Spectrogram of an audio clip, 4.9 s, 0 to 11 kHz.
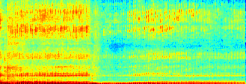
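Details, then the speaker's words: Honda XR50 single-cylinder after head gasket repair that fixed an air leak dropping idle: fairly even idle, soft pulsing thump, no air-leak hiss; runs fine, oil in silencer from sitting upside down may smoke. "Alright, so I got that piece of crap fixed. It runs."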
